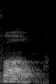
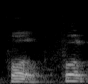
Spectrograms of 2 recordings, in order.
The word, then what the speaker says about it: folk: ফোক শব্দের অর্থ হলো লোক, অনেকে ছেলেরা বলে ফল্ক, ফোক না, এলটা অনুচ্ছেদ থাকবে।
